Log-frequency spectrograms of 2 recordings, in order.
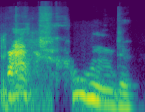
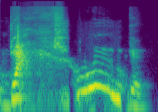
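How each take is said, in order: First: "Dachshund" said as "ashhund" in a mock Swedish accent; light Swedish-accented "Dachshund". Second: "Dachshund" said as "dahund", higher, mock Swedish; lightly Swedish "Dachshund", no ch sound; Swedish accent. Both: Shown as a demonstration. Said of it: "a Swedish accent".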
